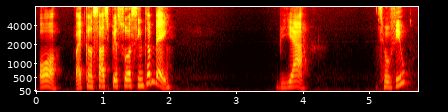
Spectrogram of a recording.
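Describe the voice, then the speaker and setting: A woman hosting a comedic clown podcast, talking in a playful, theatrical and bossy way with sudden high squeals. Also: big pitch swings, slow. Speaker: podcast host.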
